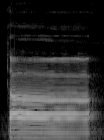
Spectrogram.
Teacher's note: اوپر کے جو دانت ہوتے ہیں دو، اس کے اندر سے جیب لگے گی تا میں، اور باریک کر کے پڑھیں گے تا کو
